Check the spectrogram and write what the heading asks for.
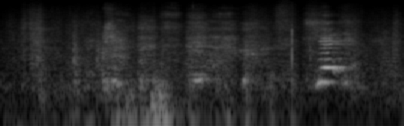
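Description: A short scuffle between people on a carpeted floor: irregular shuffling and rustling, with a dull thud about halfway through as one of them goes down.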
